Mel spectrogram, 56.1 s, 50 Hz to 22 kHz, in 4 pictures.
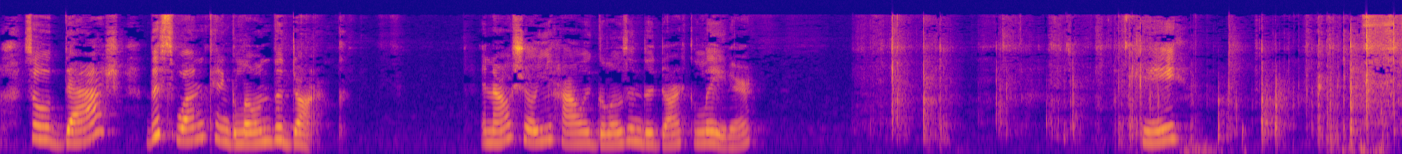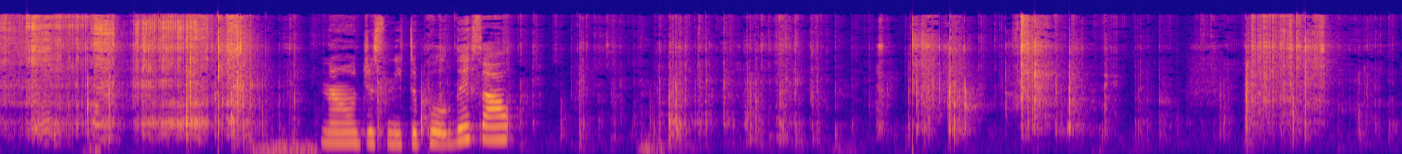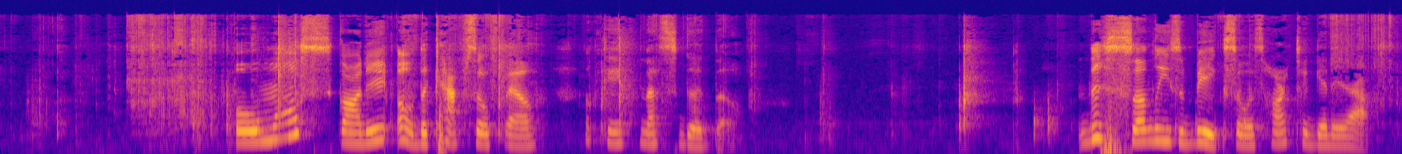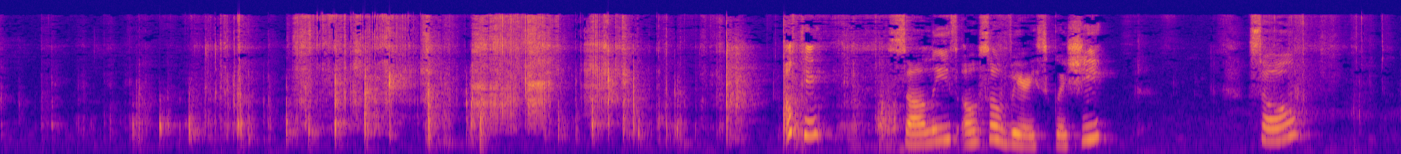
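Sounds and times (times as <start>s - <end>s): plastic packaging crinkling: 8.5s - 34.7s, 41.3s - 50.7s.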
